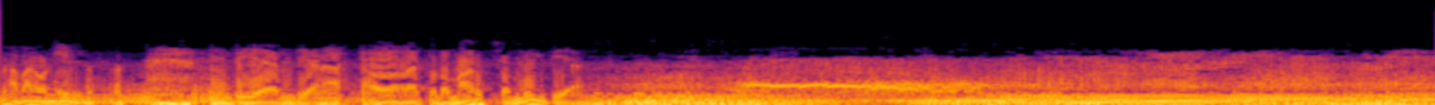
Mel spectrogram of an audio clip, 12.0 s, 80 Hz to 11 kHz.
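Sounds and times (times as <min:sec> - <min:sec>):
road noise: 0:00.0 - 0:03.3, 0:04.9 - 0:11.9
speech: 0:00.1 - 0:06.8
small car engine accelerating through deserted streets: 0:05.3 - 0:11.9.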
